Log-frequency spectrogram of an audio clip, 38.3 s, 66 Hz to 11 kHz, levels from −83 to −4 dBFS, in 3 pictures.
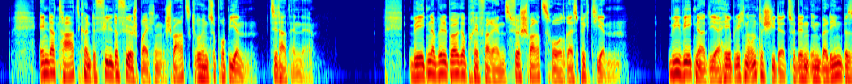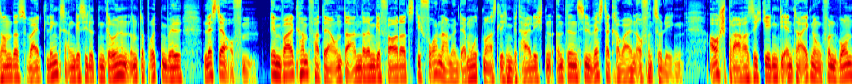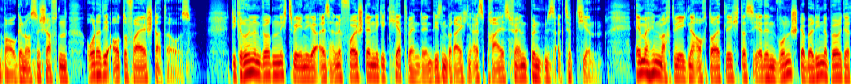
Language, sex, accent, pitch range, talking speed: German, male, German, 90-115 Hz, 150 wpm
